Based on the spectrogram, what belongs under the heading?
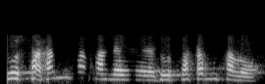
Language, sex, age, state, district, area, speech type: Bodo, female, 45-60, Assam, Chirang, rural, conversation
